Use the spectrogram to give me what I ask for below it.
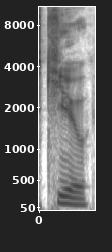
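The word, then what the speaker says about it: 九: chance yeah crimbo the the Japanese pronunciation pronunciation of nine is Q so when zero over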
